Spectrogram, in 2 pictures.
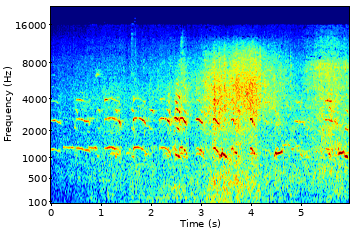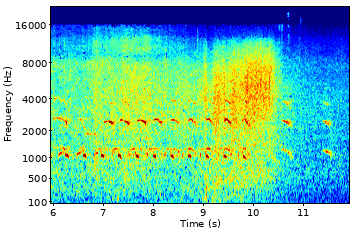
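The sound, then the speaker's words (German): Waves break steadily on a beach on Norderney in a continuous rushing roar, with two louder surges of surf swelling up and washing in a few seconds apart. “Heute sind wir auf Norderney, machen einen ausgiebigen Spaziergang am Strand”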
